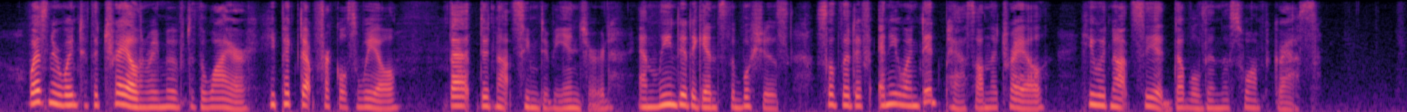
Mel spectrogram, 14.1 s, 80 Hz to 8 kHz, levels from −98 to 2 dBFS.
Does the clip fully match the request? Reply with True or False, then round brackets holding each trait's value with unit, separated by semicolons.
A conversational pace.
True (195 wpm)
